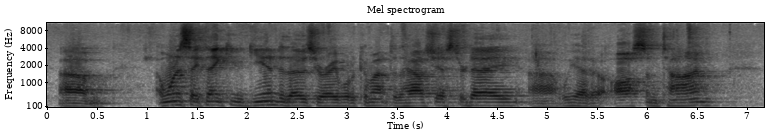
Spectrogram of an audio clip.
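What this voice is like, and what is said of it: Slightly hoarse voice. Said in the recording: “my voice is a little hoarse. ... I start getting a little hoarse.”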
